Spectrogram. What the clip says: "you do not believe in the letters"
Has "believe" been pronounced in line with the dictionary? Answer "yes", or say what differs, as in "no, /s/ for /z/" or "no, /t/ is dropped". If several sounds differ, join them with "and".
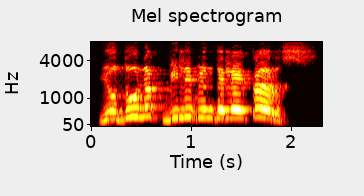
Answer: no, /b/ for /v/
